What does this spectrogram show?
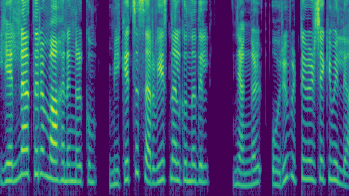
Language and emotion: Malayalam, happy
